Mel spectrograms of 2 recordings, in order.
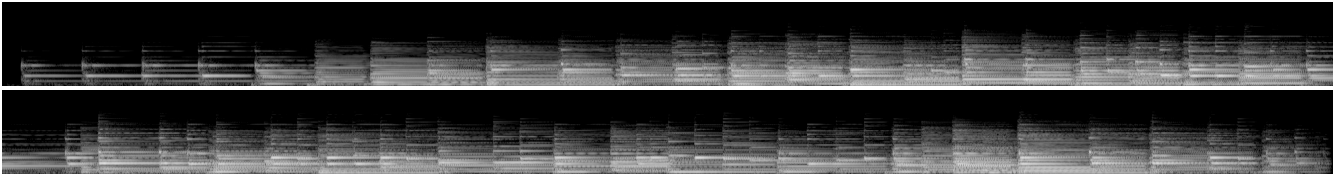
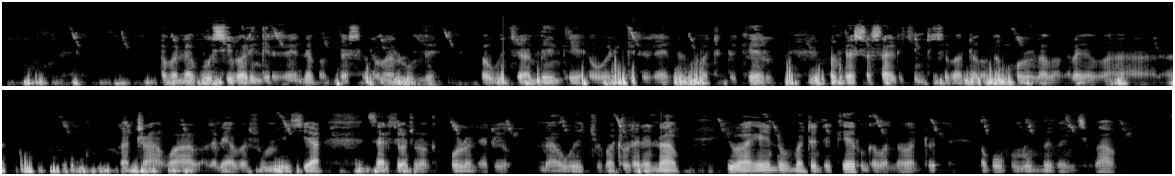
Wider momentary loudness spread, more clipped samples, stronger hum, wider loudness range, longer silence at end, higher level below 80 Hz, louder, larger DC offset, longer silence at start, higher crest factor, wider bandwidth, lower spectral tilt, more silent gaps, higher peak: about the same, 13 LU vs 14 LU; neither; neither; about the same, 7 LU vs 5 LU; second, 0.1 s vs 0.6 s; first, -36 dBFS vs -46 dBFS; about the same, -18 LUFS vs -19 LUFS; neither; about the same, 0.2 s vs 0.2 s; about the same, 16 dB vs 18 dB; second, 5.6 kHz vs 7.8 kHz; first, -10 dB/octave vs -6 dB/octave; neither; about the same, -2 dBFS vs 0 dBFS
